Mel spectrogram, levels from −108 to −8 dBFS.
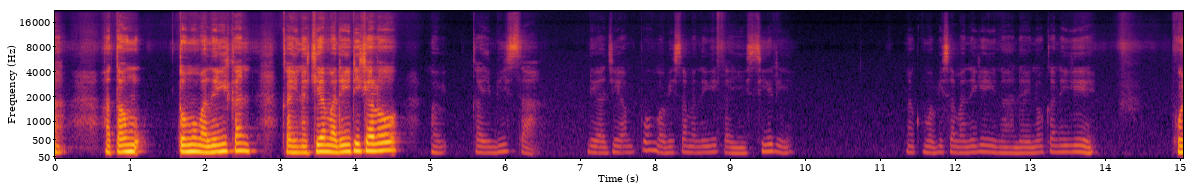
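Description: No technical faults are present in the signal; the steady room noise and the level changes near 4.5 s and again near 13.5 s, where the talker moved relative to the microphone, are part of the recording itself rather than anything the system introduced.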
